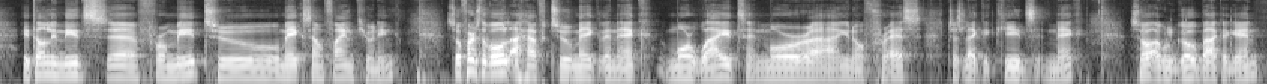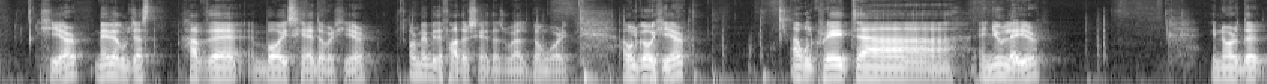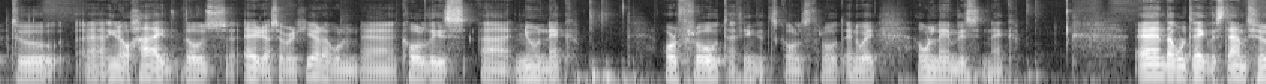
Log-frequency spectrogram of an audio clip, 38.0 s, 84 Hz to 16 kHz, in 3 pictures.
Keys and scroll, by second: 4.1 space, 18.5 space, 30.5-32.9 typing, 34.6-35.8 typing.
